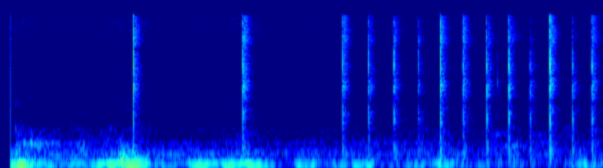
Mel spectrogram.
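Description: The sharpened graphite tip of a wooden pencil taps repeatedly on a solid, flat, green gridded plastic self-healing cutting mat. A couple of widely spaced sharp clicks give way to a quicker, uneven run of taps over a steady low rumble.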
